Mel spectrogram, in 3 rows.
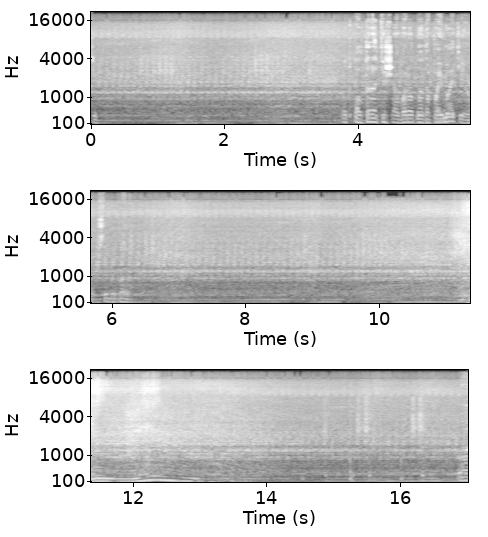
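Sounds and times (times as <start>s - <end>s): engine knock: 0.0s - 11.1s, 13.4s - 17.0s
car engine idling and revving: 0.0s - 17.0s.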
